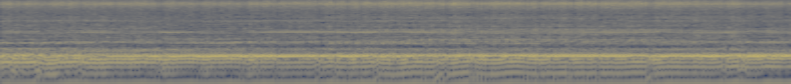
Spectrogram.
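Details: GPSHO Comp turbo watercraft engine at start and idle after a rebuild, updates and a test session. Even, steady drone at constant pitch with no knocks or misses. Normal running.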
